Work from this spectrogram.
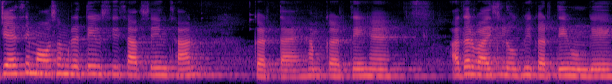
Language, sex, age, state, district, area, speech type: Hindi, female, 30-45, Uttar Pradesh, Bhadohi, urban, spontaneous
